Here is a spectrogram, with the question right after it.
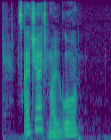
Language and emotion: Russian, neutral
